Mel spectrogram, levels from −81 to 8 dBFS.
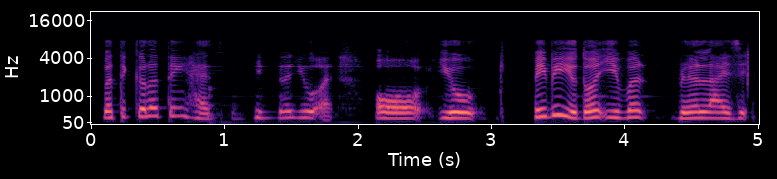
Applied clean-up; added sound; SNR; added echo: neural mask model DeepFilterNet 3.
